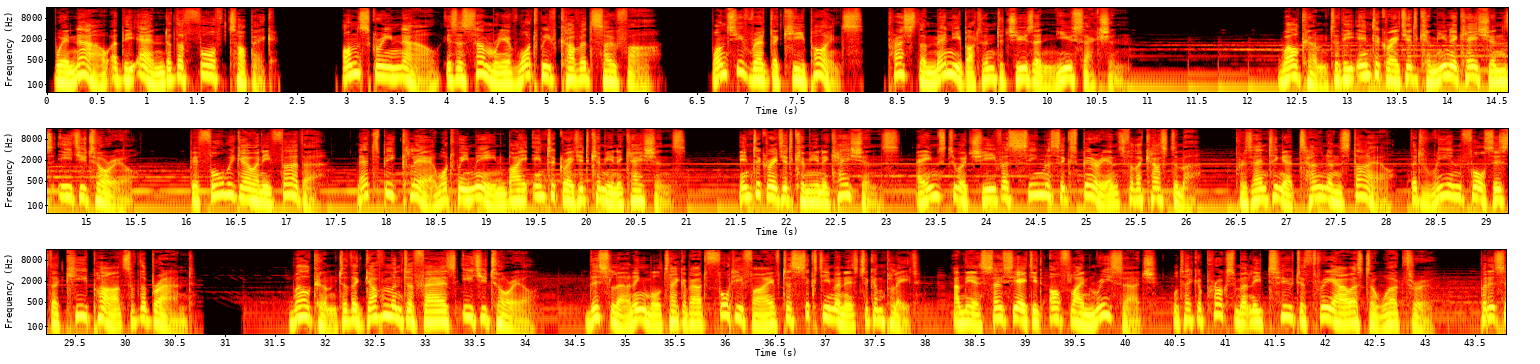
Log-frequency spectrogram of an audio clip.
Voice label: Elearning; voiceover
